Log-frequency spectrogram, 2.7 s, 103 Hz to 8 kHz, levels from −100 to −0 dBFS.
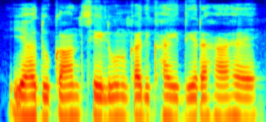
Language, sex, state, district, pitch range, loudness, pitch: Hindi, male, Jharkhand, Deoghar, 125-130 Hz, -18 LUFS, 125 Hz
